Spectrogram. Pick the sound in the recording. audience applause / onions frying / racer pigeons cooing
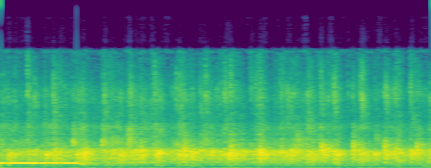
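audience applause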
